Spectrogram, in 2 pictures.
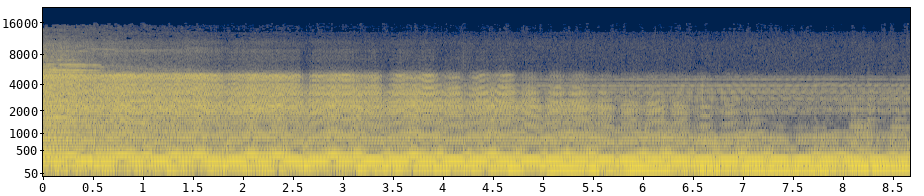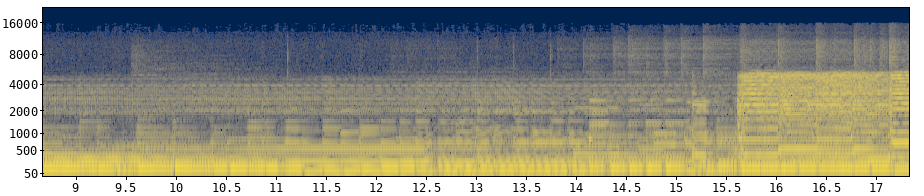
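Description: Rock music: a distorted electric guitar holds ringing chords that change every couple of seconds, then sharp strummed attacks come back in near the end. No singing.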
